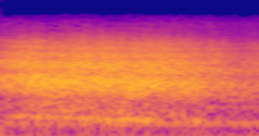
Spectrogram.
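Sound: jet aircraft flying overhead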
